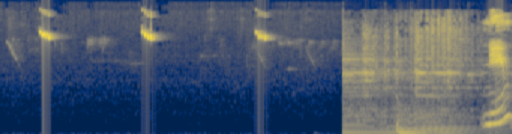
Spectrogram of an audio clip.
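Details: A pale-billed flowerpecker, Sri Lanka's smallest bird, gives three thin, very high, sharp chips about a second and a half apart, its rapid chipping call, then background music and a voice take over.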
